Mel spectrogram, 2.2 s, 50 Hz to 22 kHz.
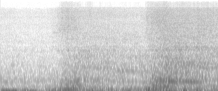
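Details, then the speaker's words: BMW Z8 with 37,000 miles, just bought: push-button start, then engine fires and blips up and down crisply without stumble or rattle; runs beautifully, sounds like a BMW M5. "and it does run beautifully push button start and it sounds well sounds like a bmw m5"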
